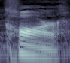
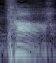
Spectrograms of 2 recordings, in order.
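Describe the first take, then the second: First: The word is said with an r sound. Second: The word is said without an r sound. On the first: "instead of a car" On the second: "in Boston where they don't use an R"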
